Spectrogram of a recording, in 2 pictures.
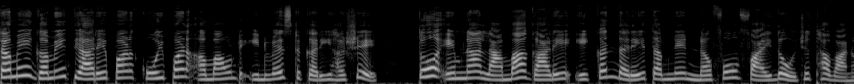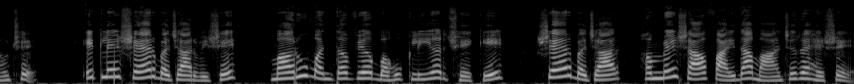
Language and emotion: Gujarati, neutral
